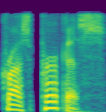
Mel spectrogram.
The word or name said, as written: cross-purpose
